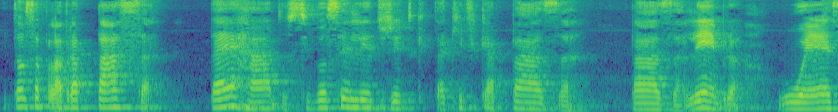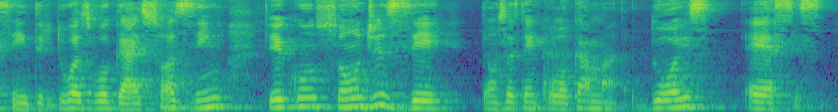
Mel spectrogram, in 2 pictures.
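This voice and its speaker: A woman teaching young children remotely, with a Brazilian Portuguese accent, slowly sounding out each word. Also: medium pitch, warm tone, echoey room. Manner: slow, over-articulated sounding out of words for children. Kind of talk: remote classroom lesson.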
